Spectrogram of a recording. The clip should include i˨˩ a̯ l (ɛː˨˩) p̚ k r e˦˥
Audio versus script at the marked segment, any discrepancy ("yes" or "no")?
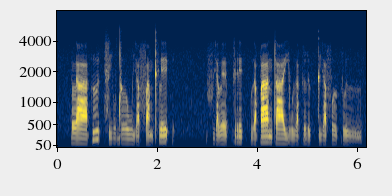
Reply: no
